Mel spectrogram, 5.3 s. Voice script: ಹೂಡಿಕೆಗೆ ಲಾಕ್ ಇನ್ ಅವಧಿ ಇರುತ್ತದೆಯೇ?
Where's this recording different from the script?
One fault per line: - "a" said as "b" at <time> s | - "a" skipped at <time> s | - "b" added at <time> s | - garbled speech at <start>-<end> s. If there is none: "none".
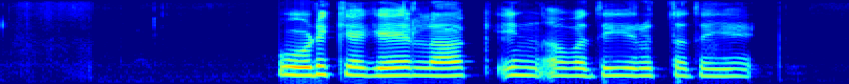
none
